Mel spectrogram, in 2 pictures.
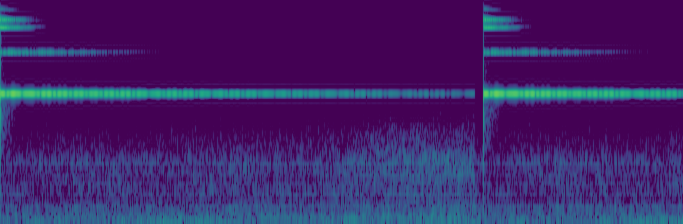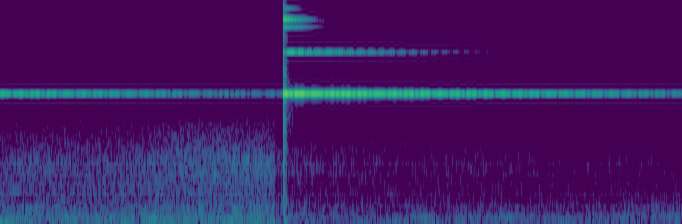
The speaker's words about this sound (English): And allowing yourself to be just as you are for one final moment before hearing the sounds of the bells that signify the end of this practice.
